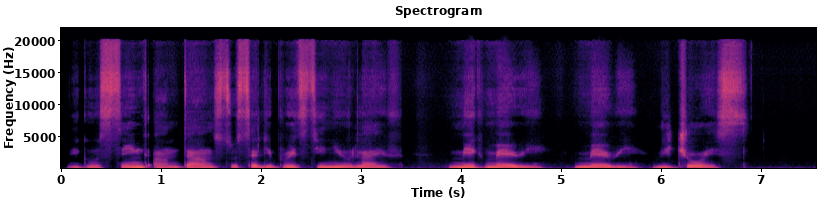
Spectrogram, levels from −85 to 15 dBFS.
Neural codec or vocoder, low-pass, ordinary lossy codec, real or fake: autoencoder, 48 kHz, 128 numbers a frame, DAC-VAE, trained on Japanese speech; none; none; fake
